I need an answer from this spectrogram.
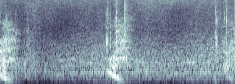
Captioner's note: grunting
